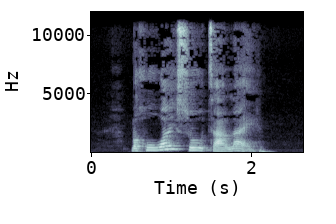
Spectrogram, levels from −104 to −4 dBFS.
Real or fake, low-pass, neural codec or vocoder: real; 10.8 kHz; none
